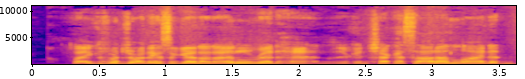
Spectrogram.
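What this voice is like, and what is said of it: Bane voice drifting into announcer. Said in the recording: “I could do it as Bane ... Bane's kind of got like more of an English accent ... You did kind of fade into like announcer there a little bit ... I was actually going Australian for a second there by accident”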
